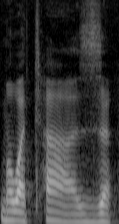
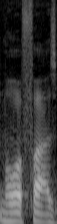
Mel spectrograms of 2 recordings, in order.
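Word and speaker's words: Moataz: and I want to make sure I do pronounce it correctly it's mowett oz not more far as more tires hijazi by the way going in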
